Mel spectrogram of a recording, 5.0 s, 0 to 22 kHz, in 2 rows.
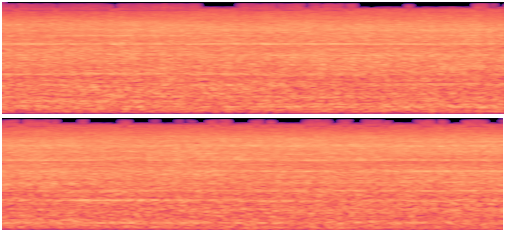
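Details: Chevy/GMC 5.7L Vortec V8 truck after fuel pump replacement idles with a steady, even rumble and a constant airy roar, with no misses, knocks or stumbles. It is idling normally.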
